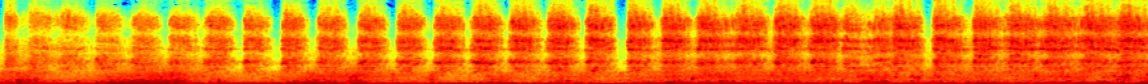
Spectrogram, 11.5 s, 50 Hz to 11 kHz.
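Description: Ryobi Ultrapower 1000 spinning reel being cranked on a retrieve, ticking evenly at about four clicks a second, over a low rumble.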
